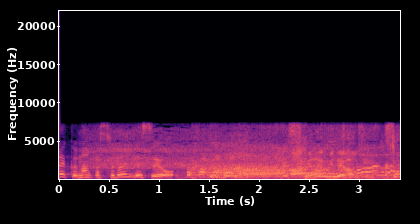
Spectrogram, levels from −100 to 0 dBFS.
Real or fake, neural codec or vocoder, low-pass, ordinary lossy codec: real; none; 7.2 kHz; none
